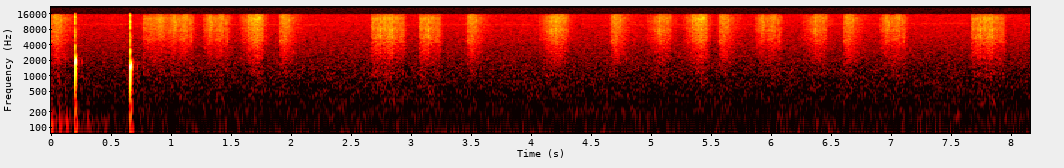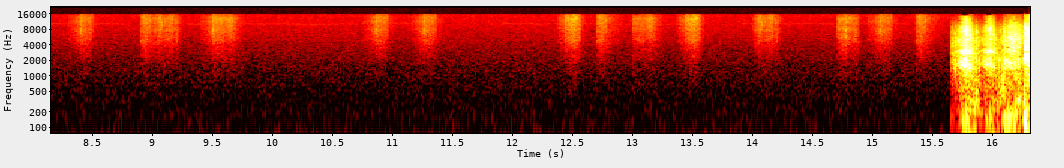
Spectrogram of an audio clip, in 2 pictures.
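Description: Footsteps rustle softly over grass.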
